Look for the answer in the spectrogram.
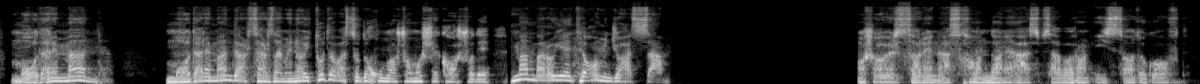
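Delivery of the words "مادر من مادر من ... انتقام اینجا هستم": full-throated, loud, high, rasping shout. Reading a story, a character answers before the king: loud shout. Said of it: "وریا با صدای بلند داد زد".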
